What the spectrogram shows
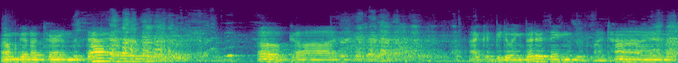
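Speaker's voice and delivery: put-on very low, unenthusiastic, bored mutter. Speaker mocks a man sitting nearby who did not look excited: mock-bored grumble. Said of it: "He was sitting over here like".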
